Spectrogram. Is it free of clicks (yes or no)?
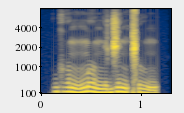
no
